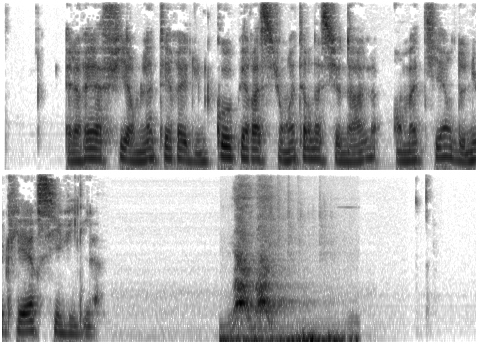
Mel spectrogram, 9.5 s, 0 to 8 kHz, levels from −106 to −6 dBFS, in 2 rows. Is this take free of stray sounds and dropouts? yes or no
no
